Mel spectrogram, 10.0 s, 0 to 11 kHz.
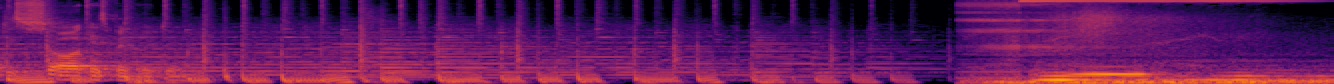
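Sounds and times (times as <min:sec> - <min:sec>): shimmering logo sting: 0:07.2 - 0:10.0
thin high steady tone: 0:07.2 - 0:10.0.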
